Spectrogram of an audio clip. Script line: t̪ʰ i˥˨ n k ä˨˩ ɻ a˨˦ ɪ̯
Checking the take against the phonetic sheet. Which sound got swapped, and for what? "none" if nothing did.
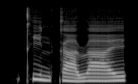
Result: none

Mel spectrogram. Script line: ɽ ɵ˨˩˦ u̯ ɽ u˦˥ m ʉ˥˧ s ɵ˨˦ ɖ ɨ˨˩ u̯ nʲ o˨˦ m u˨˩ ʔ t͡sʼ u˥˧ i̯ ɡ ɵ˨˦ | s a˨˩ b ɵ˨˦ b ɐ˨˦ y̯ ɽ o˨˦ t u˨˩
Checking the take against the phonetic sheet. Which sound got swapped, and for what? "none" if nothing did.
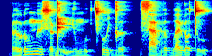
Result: none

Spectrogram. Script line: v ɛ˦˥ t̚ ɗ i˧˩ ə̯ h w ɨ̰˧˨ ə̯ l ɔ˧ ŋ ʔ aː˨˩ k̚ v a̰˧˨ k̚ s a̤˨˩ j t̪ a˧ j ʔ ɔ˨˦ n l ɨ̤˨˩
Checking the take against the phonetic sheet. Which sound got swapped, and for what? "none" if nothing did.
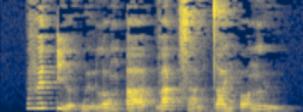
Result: a̰˧˨ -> a˦˥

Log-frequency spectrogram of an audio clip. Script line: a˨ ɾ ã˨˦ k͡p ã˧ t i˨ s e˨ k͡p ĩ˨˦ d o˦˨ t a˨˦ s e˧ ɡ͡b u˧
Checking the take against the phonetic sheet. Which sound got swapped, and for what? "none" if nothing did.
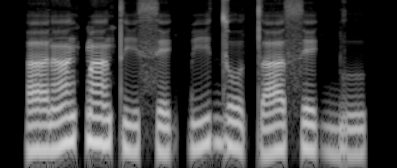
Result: ĩ˨˦ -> i˨˦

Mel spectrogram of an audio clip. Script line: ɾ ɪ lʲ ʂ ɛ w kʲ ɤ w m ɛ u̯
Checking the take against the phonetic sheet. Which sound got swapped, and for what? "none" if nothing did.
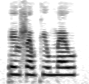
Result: none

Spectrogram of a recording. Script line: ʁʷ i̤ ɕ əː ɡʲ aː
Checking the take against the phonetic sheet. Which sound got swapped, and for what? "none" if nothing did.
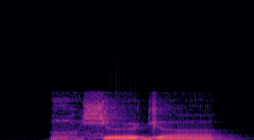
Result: none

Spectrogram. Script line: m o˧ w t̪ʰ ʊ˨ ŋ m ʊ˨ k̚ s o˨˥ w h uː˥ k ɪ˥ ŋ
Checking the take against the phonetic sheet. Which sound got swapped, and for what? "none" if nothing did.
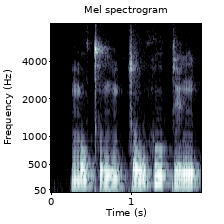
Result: none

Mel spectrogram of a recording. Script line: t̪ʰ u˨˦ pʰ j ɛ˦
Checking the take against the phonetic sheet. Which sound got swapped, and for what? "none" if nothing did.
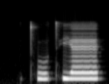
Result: pʰ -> t̪ʰ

